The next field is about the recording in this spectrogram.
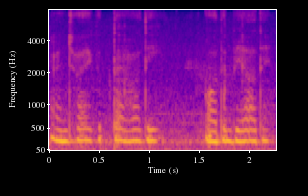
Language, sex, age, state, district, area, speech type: Dogri, female, 18-30, Jammu and Kashmir, Jammu, rural, spontaneous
